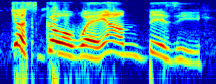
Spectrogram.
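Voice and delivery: loud, high Brooklyn griping; badly faked Brooklyn shout; bad Brooklyn accent. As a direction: shoo them off in a hammy Brooklyn accent. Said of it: "This is a terrible Brooklyn accent".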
